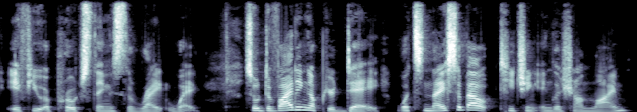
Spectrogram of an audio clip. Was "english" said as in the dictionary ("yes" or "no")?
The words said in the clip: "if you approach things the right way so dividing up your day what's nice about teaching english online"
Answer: yes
